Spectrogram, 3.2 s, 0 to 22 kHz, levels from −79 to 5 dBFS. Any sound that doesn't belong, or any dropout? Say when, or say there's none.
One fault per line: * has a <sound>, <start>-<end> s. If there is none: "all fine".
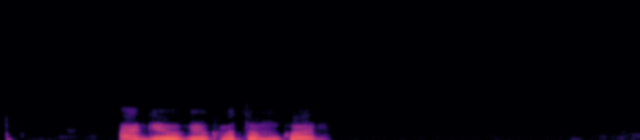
all fine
